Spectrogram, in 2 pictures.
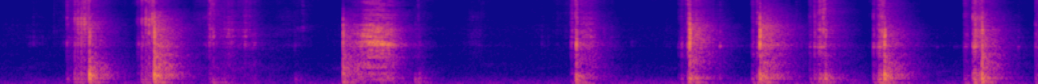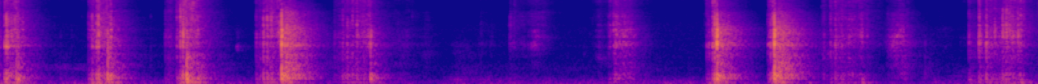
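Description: Knife chopping green pepper on a cutting board: a steady run of crisp, close chops in short bursts with brief pauses between groups, no talking.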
